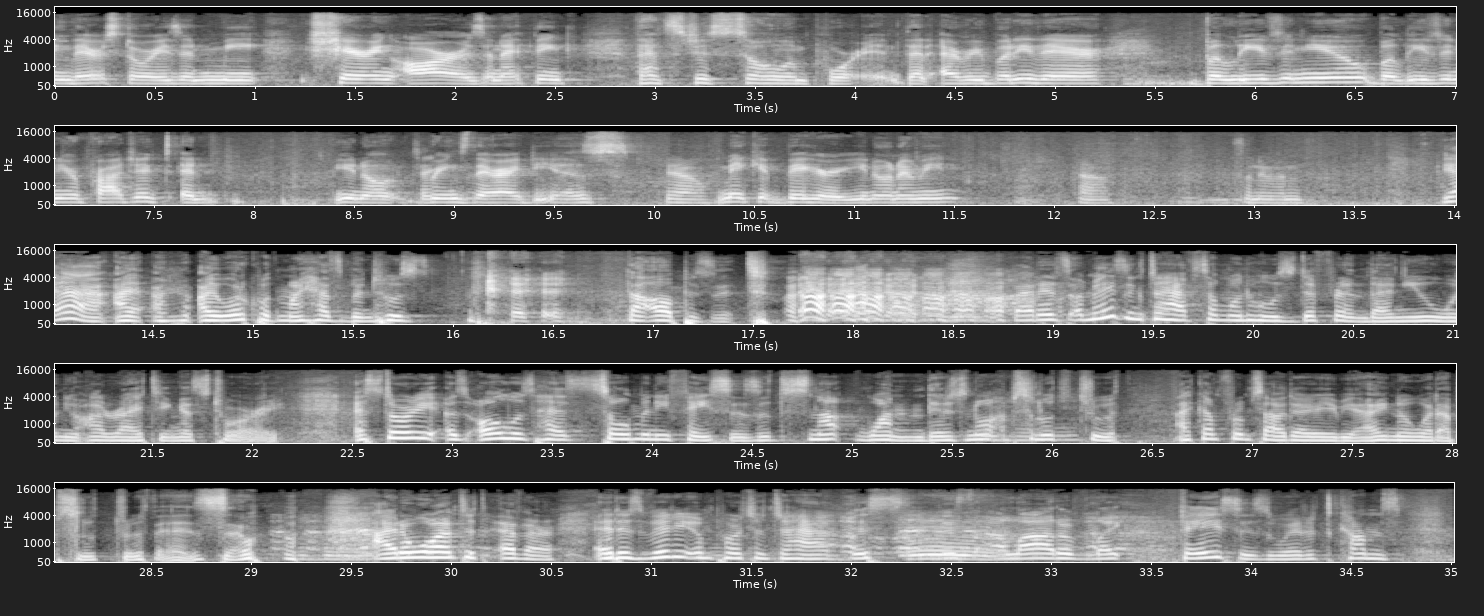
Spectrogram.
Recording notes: “Women on the Front Lines” Panel (SFF 2020). During the 2020 Sundance Film Festival in front of a live audience at the SundanceTV HQ in Park City, Utah.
